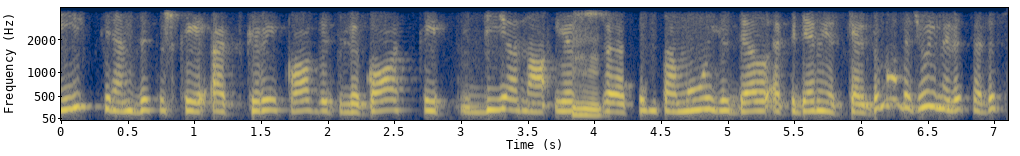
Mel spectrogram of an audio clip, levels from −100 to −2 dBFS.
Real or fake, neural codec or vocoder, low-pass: real; none; 3.6 kHz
